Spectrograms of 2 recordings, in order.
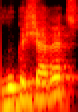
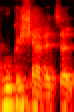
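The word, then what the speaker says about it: Łukasiewicz: logician luka chevitz right it's written luka shevitz but uh it's pronounced wukashevitz from what i understand more recently um grand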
